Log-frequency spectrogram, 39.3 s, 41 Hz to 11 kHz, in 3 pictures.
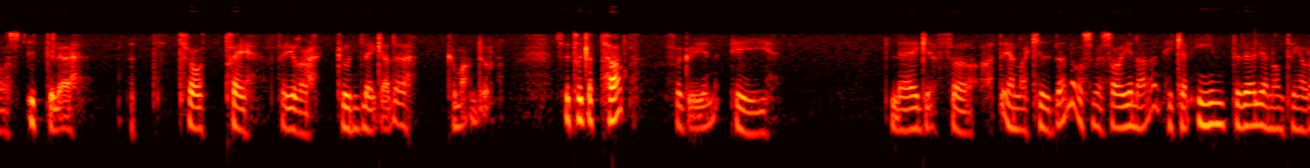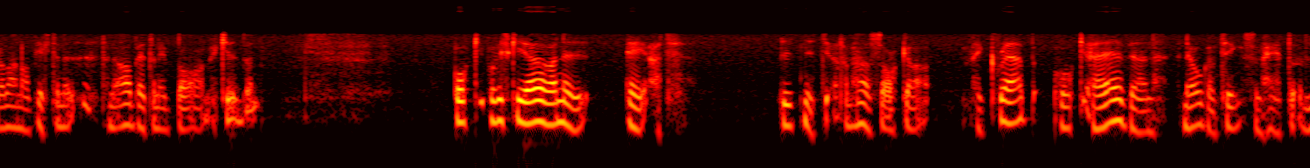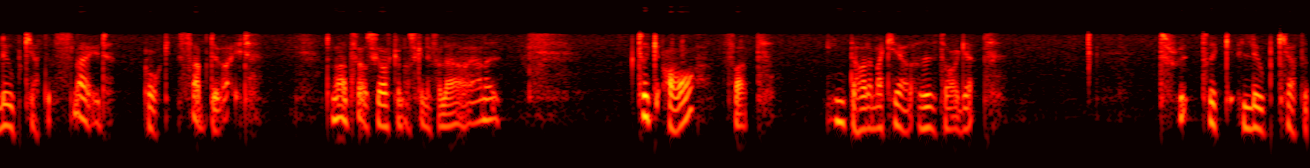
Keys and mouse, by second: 6.2 Tab, 7.7-8.8 drag, 16.6-18.9 middle drag, 19.6-21.9 middle drag, 24.5-27.2 drag, 32.9 a.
